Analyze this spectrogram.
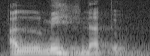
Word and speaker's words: الْمِهْنَةُ: Al-mihnatu. Oke. Al-mihnatu. Al-mihnatu artinya adalah profesi. Silakan. Al-mihnatu, ucap ulang. Selanjutnya muwadzafun. Oke, ini dibacanya muwadzafun ya.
